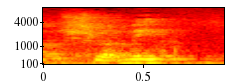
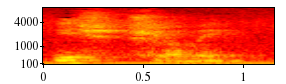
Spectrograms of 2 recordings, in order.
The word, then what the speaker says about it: ish shlomi: How do you pronounce that? Is it shalom? – Oh, shlomi. – Shlomi? – Yes. – This is the word here for friend. – Ish shlomi.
